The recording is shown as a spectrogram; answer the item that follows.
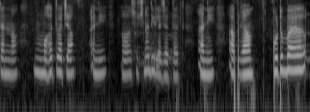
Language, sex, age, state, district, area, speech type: Marathi, female, 18-30, Maharashtra, Bhandara, rural, spontaneous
